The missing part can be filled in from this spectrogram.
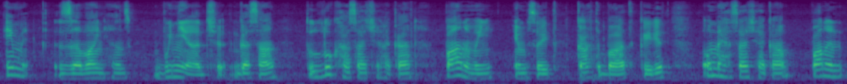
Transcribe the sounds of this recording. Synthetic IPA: emzɐbaːnʲɦɐnz | bunʲjaːd̪̚t͡ʃʰɨɡɐsaːn | t̪ɨlukʰhɐsaːt͡ʃʰiɦɐkaːnpaːnɐmɐnʲ | emsɐjt̪ʰkɐt̪ʰbaːt̪ʰkəɾʲɐt̪ʰumɐɦɐsaːt͡ʃʰhɐkaːnpanɐnʲ

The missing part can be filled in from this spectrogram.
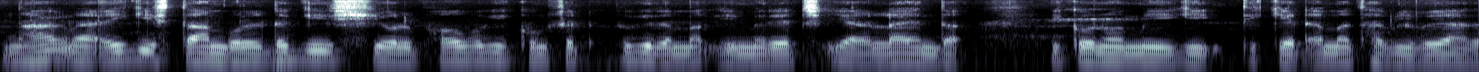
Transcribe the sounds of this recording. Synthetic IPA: nɐɦak̚nɐʔɐjɡistamboldɐɡisijolpʰawbɐɡikʰoŋsɐt̚ɐduɡidɐmɐk̚imiɾetsijaɾlajndɐ | ikonomiɡitiketɐmɐtʰɐbibɐjaɡɐ

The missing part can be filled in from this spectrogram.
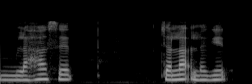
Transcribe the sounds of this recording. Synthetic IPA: mlaɦasɛt̪̚ | t͡ʃala̰ʔlaɡit̪̚

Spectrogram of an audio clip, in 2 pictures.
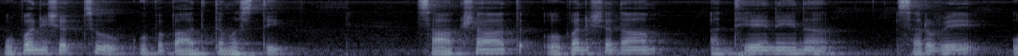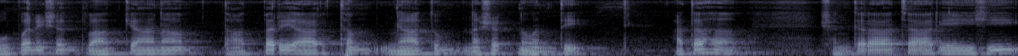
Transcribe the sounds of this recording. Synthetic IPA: upɐniʃɐt̪suupɐpaːd̪it̪ɐmɐst̪i | saːkʂaːt̪upɐniʃɐd̪aːm | ɐd̪ʱjeːneːnɐ | sɐɾʋeː | upɐniʃɐd̪ʋaːɡjaːnaːmt̪aːt̪̚pɐɾjaːɾt̪ʰɐmɡɲaːt̪umnɐʃɐknuʋɐnt̪i | ɐt̪ɐɦɐ | ʃɐŋkɐ̰ɾa̰ːt͡ʃa̰ːɾjɐjiɦi

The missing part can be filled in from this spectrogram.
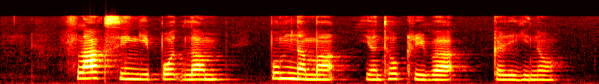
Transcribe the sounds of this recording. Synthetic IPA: pʰlak̚siŋɡipot̚lɐm | pumnɐmɐk̚jontʰokʰːɾibɐ | kɐɾiɡino

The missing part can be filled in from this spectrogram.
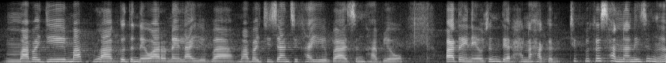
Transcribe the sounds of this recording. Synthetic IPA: mabajdimapʰlaɡɯdɯnewaɾɔnajlajɯbamabajdizanzikʰajɯbazɯŋɦabijaw | b̥adajnajawzɯŋdeɾɦanaɦaɡɯntik̚bikʰɯsanːanɯjzɯŋɯ

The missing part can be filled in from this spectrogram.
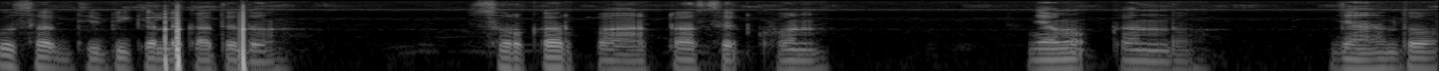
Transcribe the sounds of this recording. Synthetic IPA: kusap̚d͡ʒibikalɛkat̪ɛd̪ɔ | sɔɾkaɾpaɦaʈasɛt̪̚ˀkʰɔn | ɲamɔʔkand̪ɔ | d͡ʒaɦãd̪ɔ

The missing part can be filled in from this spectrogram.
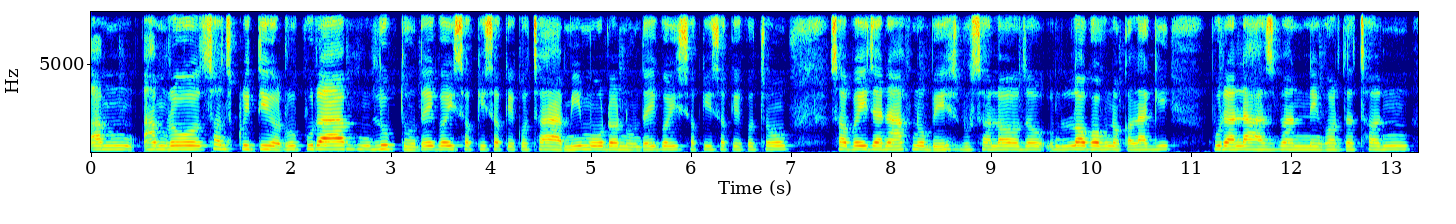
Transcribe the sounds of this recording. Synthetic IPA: amɦamrosʌnskrit̪iɦʌɾupuɾalup̚t̪ɦũd̪ʌjɡʌisʌkisʌkekot͡sʰʌɦamimoɖʌnɦũd̪ʌjɡʌisʌkisʌkekot͡sʰʌw̃ | sʌbʌjd͡zanaːpʰnobʱesbʱusal | lʌɡawnʌkalaɡi | puɾalaɦd͡zmanːeɡʌrd̪ʌt͡sʰʌn

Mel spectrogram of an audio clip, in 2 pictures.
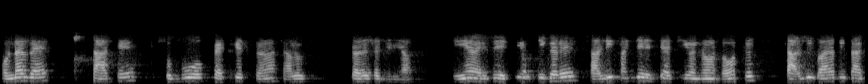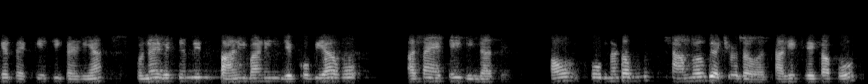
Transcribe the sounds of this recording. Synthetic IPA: ɦʊnəlẽ | t̪ãkʰe | sʊbʱuopɛːkɪskɐɾɽ̃ãt͡ɕaːlo | kɐɾesɐʄəɽ̃iaː | d͡ʑiːə̃ɪt̪eɦɪt̪iɐt̪ʰikɐɾesaːlipɐ̃ɲd͡ʑeɦɪt̪ʰeɐt͡ɕiʋɐ̃nd̪ə̃t̪aõt̪ɐ | saːɗiɓaːɾt̪ĩt̪ɐ̃ãkʰepɾɛːk̚isikɐɾɪɽ̃iaː | ɦʊnəʋɪt͡ɕəmẽpaːɽ̃ibaːɽ̃id͡ʑeːkobiaːɦeo | ɐsãɦɪt̪ʰeiɗ̪ĩːn̆d̪aseː | ɐ̃ũpoɦʊnəkʰãposaːmlobɪɐt͡ɕõt̪aɦosaːliʈʰeːkapoː

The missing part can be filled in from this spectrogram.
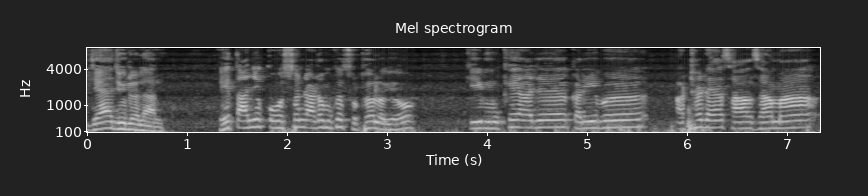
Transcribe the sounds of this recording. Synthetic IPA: d͡ʑɛːd͡ʑuːləlaːl | ɦeːt̪əʋãːɲd͡ʑokoːsənɗaːɖ̤ʱomũːkʰesʊʈʰəlɦʊijo | kimũːkʰeɐd͡ʑkɐɾiːb | ɐʈʰə̆ɗɐɦəsaːls̬ãmãː

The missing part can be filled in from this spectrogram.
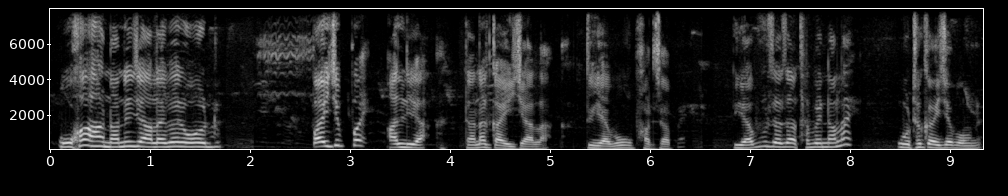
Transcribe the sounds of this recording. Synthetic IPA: ɔhahananɯzalabaɔ | pajzɯpːaj | alijatanakajzala̰tɯjabɔpʰaɾzapaj | tɯjabuzazat̪ʰabajnalaj | ɔtʰɯkajzabawnaj

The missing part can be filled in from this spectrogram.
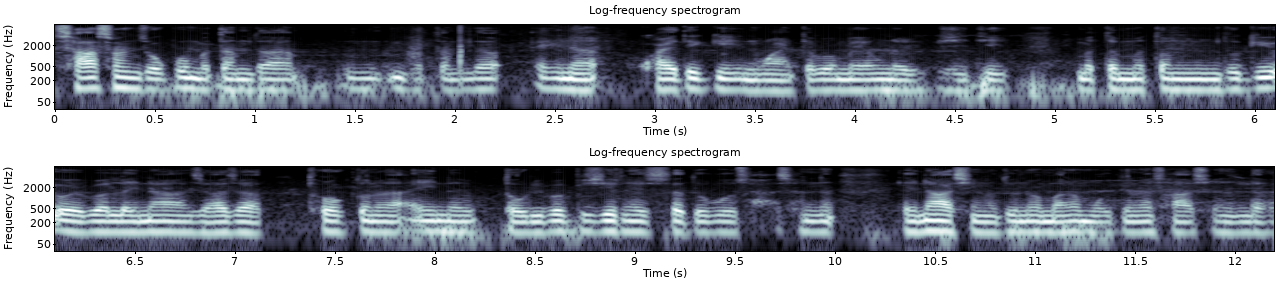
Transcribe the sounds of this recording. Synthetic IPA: sasɐnzawpɐmɐtɐmdɐmɐtɐmdɐːjnɐkʰwajdɐɡinuŋajtɐbɐmɐjawnɐɾiɡisidimɐtɐmːɐtɐmduɡiojbɐlɐjnazazatʰoɾɐk̚tunɐːjnɐtɐwɾibɐbiziɾnesɐdubusasɐnlɐjnasiŋɐdunɐmɐɾɐmojdunɐsasɐnndɐ

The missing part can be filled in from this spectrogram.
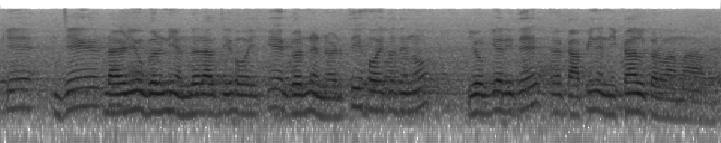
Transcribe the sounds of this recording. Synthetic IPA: ke | d͡ʒeɖajɭjoɡʱəɾniə̃nd̪əɾaʋt̪iɦojkeɡʱəɾnenəɽt̪iɦojt̪ot̪eno | joɡjəɾit̪ekapinenɪkalkəɾʋamãaʋe

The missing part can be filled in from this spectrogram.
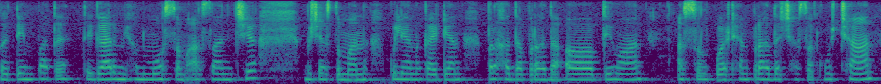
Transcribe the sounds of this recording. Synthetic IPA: ɐt̪emʲpɐt̪ɨt̪iɡɐɾmiɦunmoːsɐma̰ːsaːnt͡ʃʰibɨt͡ʃʰɐst̪umɐnkulʲjɐnkɐʈjɐnpɾɐɦɐd̪apɾɐɦd̪aʔɐp̚d̪iʋaːn | ɐsɐlpɐʈʰʲjɐnpɾɐɦd̪at͡ʃʰɐsɐkʰut͡ʃʰaːn

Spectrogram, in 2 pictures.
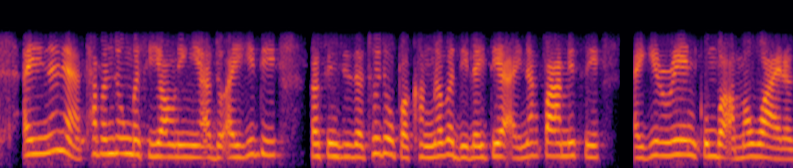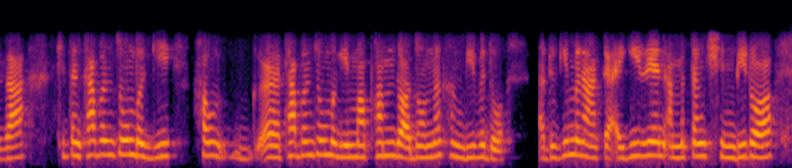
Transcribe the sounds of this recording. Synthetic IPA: ɐjnɐnetʰabɐnzoŋbɐsijawniŋiɐduʔɐjɡidikɐksiŋs̬idɐtʰojdok̚pɐkʰɐŋnɐbɐdilɐjteɐ̰jnɐpamisi | ɐjɡiɾenkumbɐʔɐ̰mɐwajɾɐɡɐkʰitɐŋtʰabɐnzoŋbɐɡihɐwtʰabɐnzoŋbɐɡimɐpʰɐmdɔɐdomnɐkʰɐŋbibɐdɔ | ɐduɡimɐnak̚tɐʔɐjɡiɾenʔɐ̰mɐtɐŋsinbiɾɔ

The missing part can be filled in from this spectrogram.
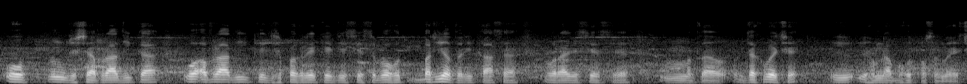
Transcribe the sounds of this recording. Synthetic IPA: o | d͡ʒesẽəpɾad̪ikaoəpɾad̪iked͡ʒepəkɾeked͡ʒesesẽbəɦut̪bəɾ̤ijãt̪əɾikasẽ | oɾad͡ʒesesḛ | mət̪ləbd̪əkʰbet͡ʃʰɛ | iɦəmnabəɦut̪̚pəsə̃nd̪a̰t͡ʃʰɛ

